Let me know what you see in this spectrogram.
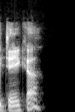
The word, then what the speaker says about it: Diecke: It's technically Diecke.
